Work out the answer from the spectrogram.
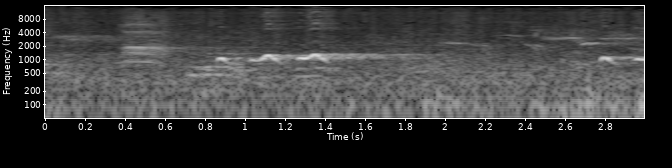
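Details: Asian koel (Eudynamys scolopaceus) giving short, clear, rising whistled notes in a quick series, then again after a pause, over soft background hiss and a faint other bird.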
